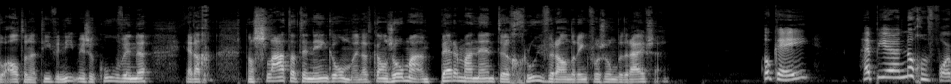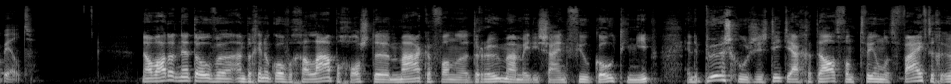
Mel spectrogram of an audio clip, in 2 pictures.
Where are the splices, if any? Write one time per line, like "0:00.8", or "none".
none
